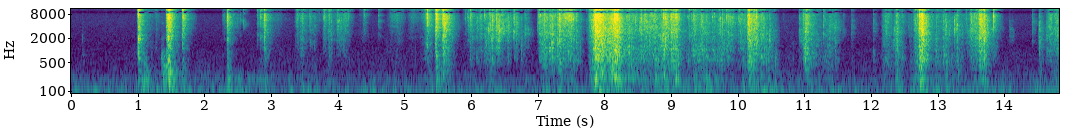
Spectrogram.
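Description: A kitten bats paper around, and the paper rustles and crinkles.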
